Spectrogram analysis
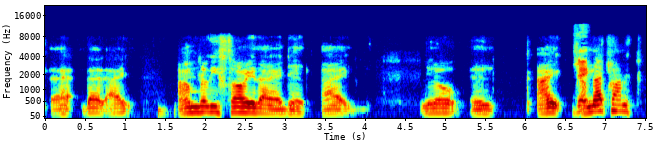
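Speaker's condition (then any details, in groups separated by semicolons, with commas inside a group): Cerebral palsy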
